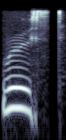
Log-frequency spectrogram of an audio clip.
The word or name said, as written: roost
